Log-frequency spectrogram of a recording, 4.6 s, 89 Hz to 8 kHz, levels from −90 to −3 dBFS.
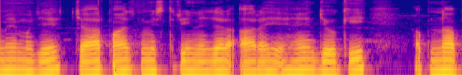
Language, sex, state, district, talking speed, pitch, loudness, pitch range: Hindi, male, Jharkhand, Ranchi, 155 wpm, 110 Hz, -18 LUFS, 110-115 Hz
